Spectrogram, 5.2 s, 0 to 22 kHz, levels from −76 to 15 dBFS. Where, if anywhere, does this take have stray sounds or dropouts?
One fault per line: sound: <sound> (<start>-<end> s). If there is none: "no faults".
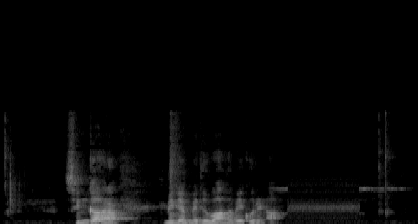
no faults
